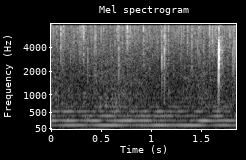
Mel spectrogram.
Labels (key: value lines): label: biophony, midshipman
recorder: SoundTrap 500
